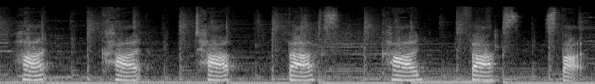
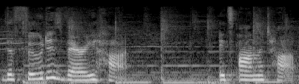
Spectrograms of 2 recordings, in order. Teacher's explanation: Another big difference is with the O sound. In British English, it's a rounded vowel sound. However, in American English, it isn't so rounded.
